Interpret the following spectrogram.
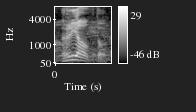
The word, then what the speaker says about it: Rialto: your map knowledge however i think you mispronounced it it's actually rialto but i can i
